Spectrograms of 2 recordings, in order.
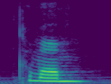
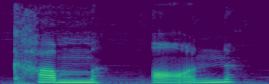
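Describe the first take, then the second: First: The two words run together as one. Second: The two words are said separately. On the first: "you can say come on" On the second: "as two separate words"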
